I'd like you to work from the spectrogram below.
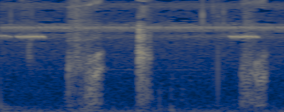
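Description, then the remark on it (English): A person imitates a cricket with a few short, raspy chirps in an uneven rhythm, fairly soft, with a faint steady high whine underneath and no talking. “That's the worst cricket sound I've ever heard.”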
